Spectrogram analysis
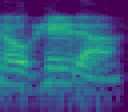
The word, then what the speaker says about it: Ojeda: it's ojeda oh yeah it's uh it's you know it's spanish uh but you know the the is catalan so yeah we get a little bit of a mix i see okay yeah then being spanish the j is pronounced as uh h and so you got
